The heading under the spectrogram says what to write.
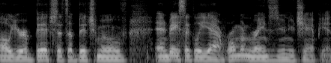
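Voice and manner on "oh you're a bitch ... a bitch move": ordinary talk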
